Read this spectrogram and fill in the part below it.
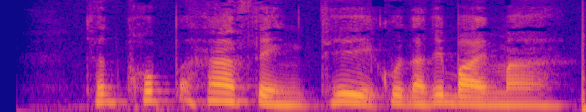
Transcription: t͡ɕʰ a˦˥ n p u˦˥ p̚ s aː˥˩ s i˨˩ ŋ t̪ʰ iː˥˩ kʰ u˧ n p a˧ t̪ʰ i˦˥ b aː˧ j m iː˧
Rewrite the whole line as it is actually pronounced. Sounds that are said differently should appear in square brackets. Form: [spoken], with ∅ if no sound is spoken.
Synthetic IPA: t͡ɕʰ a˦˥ n [pʰ] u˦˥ p̚ [h] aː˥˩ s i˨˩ ŋ t̪ʰ iː˥˩ kʰ u˧ n [ʔ] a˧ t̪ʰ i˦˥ b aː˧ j m [aː˧]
